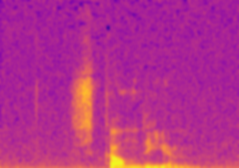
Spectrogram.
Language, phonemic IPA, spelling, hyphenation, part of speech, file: Dutch, /ˈskɑn.di.ʏm/, scandium, scan‧di‧um, noun, Nl-scandium.ogg
- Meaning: scandium (chemical element)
